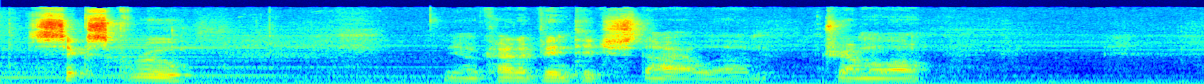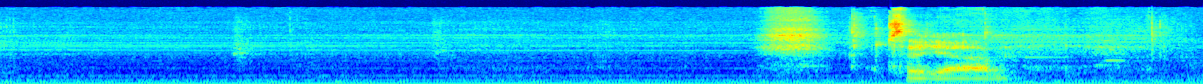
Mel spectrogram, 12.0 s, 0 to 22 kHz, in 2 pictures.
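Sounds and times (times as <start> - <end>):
guitar amp mains hum: 0.0 - 12.0.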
